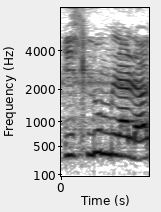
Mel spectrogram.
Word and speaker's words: Isloumlala: Donc mon Snapchat c'est Isloumlala, tout attaché. Donc ça s'écrit ISLOUMLALA.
